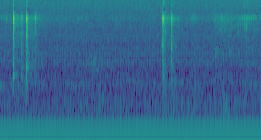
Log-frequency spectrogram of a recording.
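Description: Git command typed on a computer keyboard: two short bursts of quick keystrokes, the second after a pause of about a second and a half, quiet and close over a steady low hum.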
